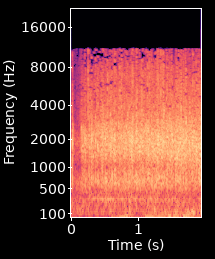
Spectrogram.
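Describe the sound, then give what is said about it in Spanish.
Crowd applause after a speech at a football club event. A dense, steady clatter of many hands clapping is sustained at an even level for the whole clip. “ahí están los aplausos al discurso de Marcos”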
